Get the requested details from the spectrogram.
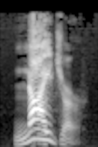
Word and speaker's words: Niger: And in case you do things phonetically, capital NY for where the emphasis goes, and J upside down ER means that the E is short. Niger, because he had a dark complexion.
